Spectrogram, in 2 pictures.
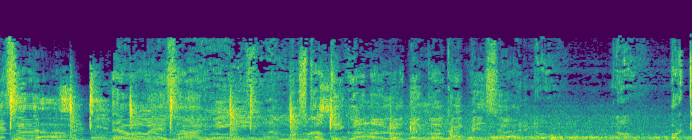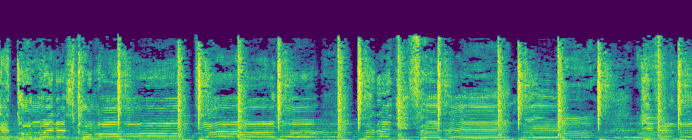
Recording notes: LIVE FROM PUTI CLUB SF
